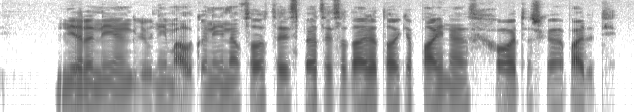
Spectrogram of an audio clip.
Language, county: Lithuanian, Alytus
